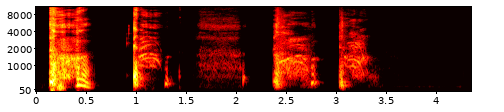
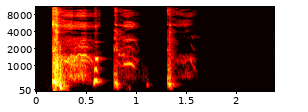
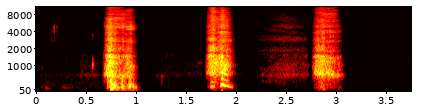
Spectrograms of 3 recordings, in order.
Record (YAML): three_cough_length: 4.4 s
three_cough_amplitude: 32768
three_cough_signal_mean_std_ratio: 0.27
cough_length: 2.4 s
cough_amplitude: 32768
cough_signal_mean_std_ratio: 0.28
exhalation_length: 3.8 s
exhalation_amplitude: 32768
exhalation_signal_mean_std_ratio: 0.33
survey_phase: beta (2021-08-13 to 2022-03-07)
age: 18-44
gender: Female
wearing_mask: 'No'
symptom_cough_any: true
symptom_runny_or_blocked_nose: true
symptom_sore_throat: true
symptom_fatigue: true
symptom_headache: true
smoker_status: Ex-smoker
respiratory_condition_asthma: false
respiratory_condition_other: false
recruitment_source: Test and Trace
submission_delay: 2 days
covid_test_result: Positive
covid_test_method: RT-qPCR
covid_ct_value: 27.8
covid_ct_gene: ORF1ab gene
covid_ct_mean: 28.4
covid_viral_load: 490 copies/ml
covid_viral_load_category: Minimal viral load (< 10K copies/ml)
